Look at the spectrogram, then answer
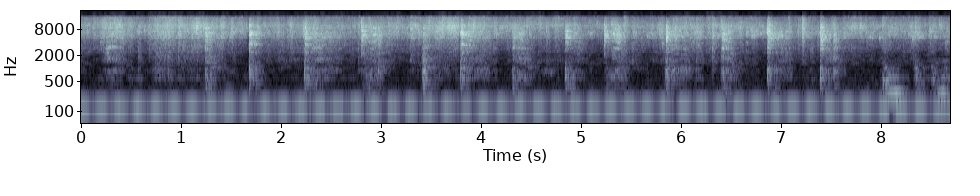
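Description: Pork fat renders in a hot pan with a steady close sizzle, broken by repeated stirring scrapes at a roughly even rhythm; a low constant hum runs underneath and no one speaks.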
